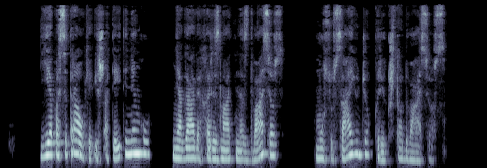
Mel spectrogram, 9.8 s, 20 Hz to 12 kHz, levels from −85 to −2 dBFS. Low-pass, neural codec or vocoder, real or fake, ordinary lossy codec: 10.8 kHz; none; real; AAC, 32 kbps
